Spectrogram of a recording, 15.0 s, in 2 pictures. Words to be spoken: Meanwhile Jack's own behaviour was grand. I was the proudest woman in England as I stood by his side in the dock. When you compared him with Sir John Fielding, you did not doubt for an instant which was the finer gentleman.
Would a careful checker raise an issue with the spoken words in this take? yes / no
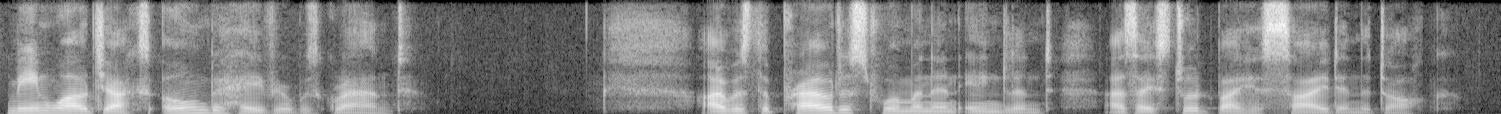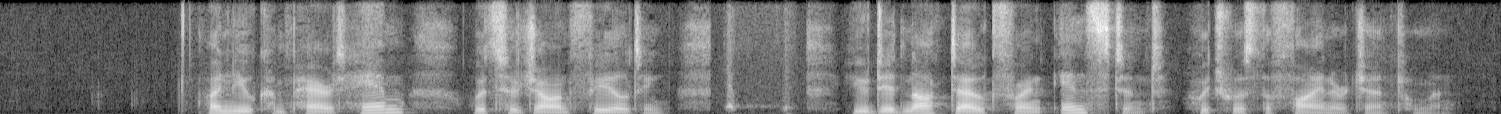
no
